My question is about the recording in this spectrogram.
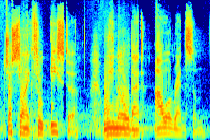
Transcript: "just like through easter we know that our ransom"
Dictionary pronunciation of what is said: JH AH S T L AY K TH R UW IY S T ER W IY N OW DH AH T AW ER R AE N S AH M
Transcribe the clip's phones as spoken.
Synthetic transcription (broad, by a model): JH AH S T L AY K TH R UW IY S T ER W IY N OW DH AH T AW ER R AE N S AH M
